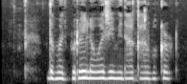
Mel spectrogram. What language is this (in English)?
Pashto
